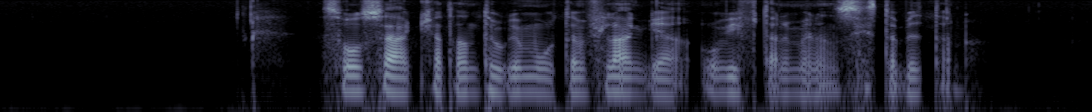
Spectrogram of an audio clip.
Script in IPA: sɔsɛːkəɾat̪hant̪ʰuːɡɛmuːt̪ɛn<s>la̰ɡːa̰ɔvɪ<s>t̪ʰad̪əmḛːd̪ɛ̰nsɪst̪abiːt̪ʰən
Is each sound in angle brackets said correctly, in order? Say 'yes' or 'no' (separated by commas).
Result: no, no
